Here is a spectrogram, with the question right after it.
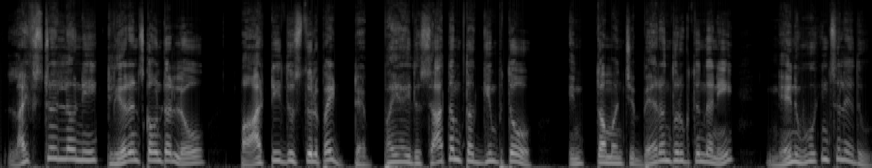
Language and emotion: Telugu, surprised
